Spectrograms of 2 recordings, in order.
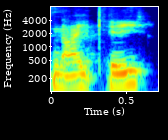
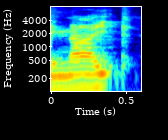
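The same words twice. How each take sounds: First: Nike said as NY-kee; two-syllable Nike. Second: Nike said as "nyke", silent e; Nike without the final ee; one-syllable Nike. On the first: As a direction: say "Nike" ending in a long ee. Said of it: "I don't know how you pronounce it". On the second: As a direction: say "Nike" to rhyme with bike. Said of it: "I say Nike". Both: Shown as a demonstration.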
